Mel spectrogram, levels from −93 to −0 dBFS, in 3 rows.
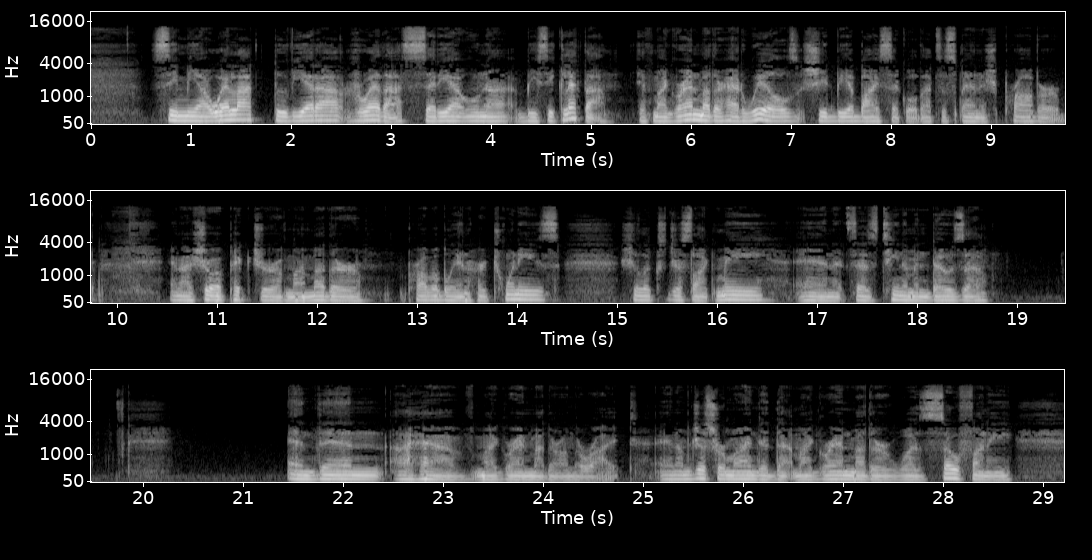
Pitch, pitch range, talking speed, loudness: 100 Hz, 95-115 Hz, 125 wpm, -26 LUFS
